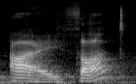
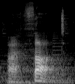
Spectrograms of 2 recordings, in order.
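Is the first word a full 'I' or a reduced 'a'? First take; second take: full; reduced. First: The first word is a full 'I' diphthong. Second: The first word is reduced to a plain 'a'. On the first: "em vez de I thought" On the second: "é bem comum ele falar somente a ao invés de I"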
